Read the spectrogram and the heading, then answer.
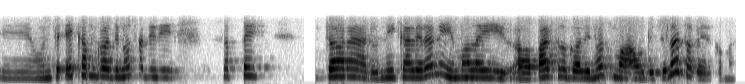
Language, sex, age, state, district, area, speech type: Nepali, female, 30-45, West Bengal, Jalpaiguri, urban, conversation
